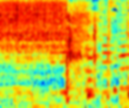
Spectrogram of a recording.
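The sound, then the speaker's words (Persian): A splashing water sound effect like a running shower makes a continuous bright hiss for the whole two seconds, with a faint voice briefly audible underneath. “بعد من صدای شرشر آب بیارم.”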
